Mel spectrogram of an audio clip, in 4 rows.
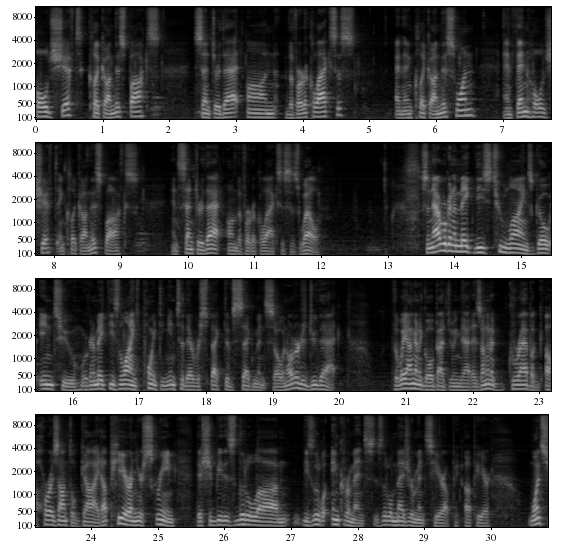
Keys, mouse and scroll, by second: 1.2 shift+click, 4.0 click, 6.0 click, 8.5 shift+click, 10.8 click.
